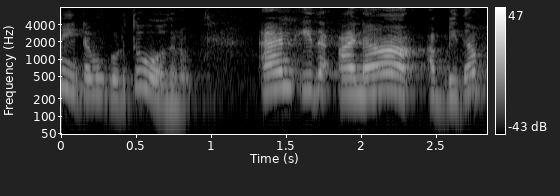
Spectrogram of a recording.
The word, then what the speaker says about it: أنا: ஆனால் அனாவை பொறுத்த வரைக்கும் நம்ம அனா அப்படின்னு ப்ரொனவுன்ஸ் பண்ணக்கூடாது. அன அப்படி தான் ப்ரொனவுன்ஸ் பண்ணணும். நான் அப்படின்னு என்ன குறிக்கிறதுனால அன அப்படி தான் ப்ரொனவுன்ஸ் பண்ணணும். நம்ம அன அப்படின்னு ப்ரொனவுன்ஸ் பண்ணுங்கிறதுக்காக தான் அந்த சர்க்கிளை அந்த மத்தா மேலே மென்ஷன் பண்ணியிருக்காங்க.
